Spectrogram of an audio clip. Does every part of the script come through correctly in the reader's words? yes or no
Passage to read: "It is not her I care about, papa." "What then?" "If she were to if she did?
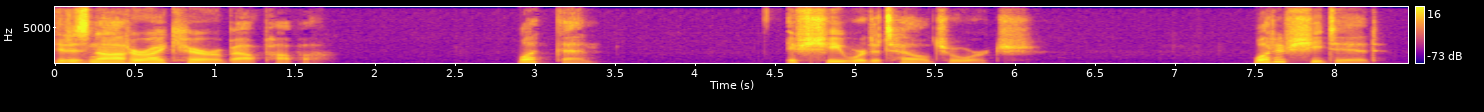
no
